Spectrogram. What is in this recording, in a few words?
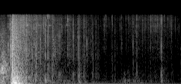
knife hit wall; CPY JAIL; Fists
